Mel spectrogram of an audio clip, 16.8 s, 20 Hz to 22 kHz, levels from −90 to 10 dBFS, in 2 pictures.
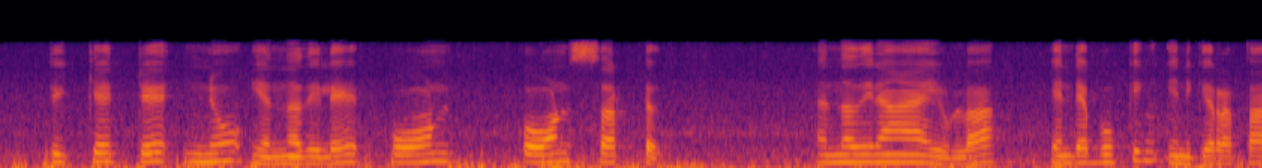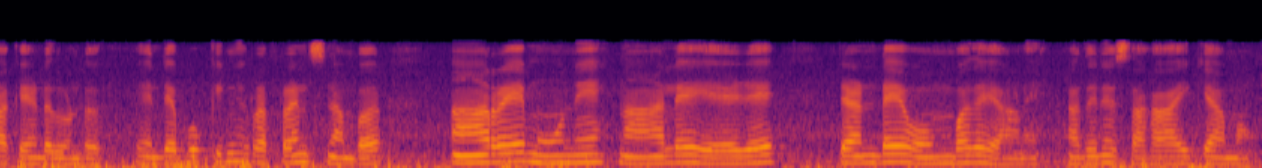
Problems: constant background noise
